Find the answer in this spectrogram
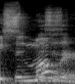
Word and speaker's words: Smulders: Kobe Smulders. This is a TV show. Yes. Kobe Smulders, Smulders, I think is how you say her name, Smulders, yeah.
